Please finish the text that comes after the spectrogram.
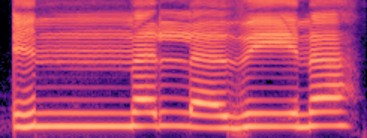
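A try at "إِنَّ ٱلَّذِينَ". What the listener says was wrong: Good. اچھا تھوڑا سا غنہ اور تھوڑا بڑھا لیں، ان الذین،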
